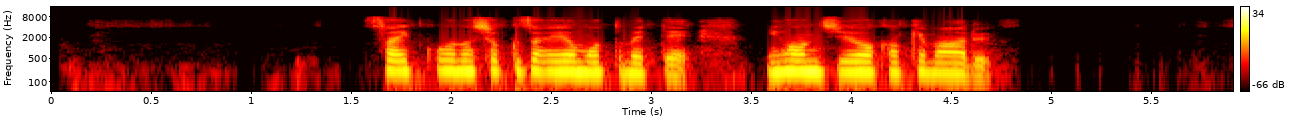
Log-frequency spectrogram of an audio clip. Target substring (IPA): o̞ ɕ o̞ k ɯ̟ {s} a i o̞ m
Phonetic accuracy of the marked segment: incorrect: z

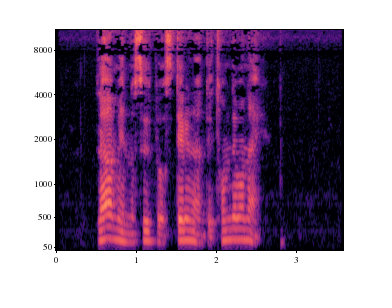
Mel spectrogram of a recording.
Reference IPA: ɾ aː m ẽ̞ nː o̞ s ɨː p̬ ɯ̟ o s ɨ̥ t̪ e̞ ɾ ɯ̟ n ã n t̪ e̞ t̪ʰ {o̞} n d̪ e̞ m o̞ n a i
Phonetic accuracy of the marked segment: incorrect: õ̞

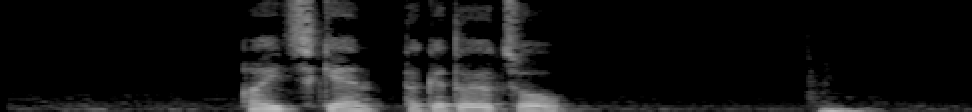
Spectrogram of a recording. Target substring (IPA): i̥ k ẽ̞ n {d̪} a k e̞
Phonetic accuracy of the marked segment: incorrect: t̪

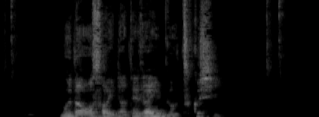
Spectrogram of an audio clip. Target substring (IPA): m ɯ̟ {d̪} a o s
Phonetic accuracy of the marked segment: correct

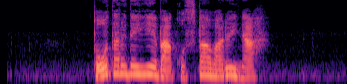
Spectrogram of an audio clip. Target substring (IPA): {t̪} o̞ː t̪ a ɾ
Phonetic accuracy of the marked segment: correct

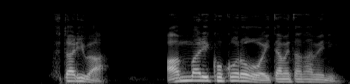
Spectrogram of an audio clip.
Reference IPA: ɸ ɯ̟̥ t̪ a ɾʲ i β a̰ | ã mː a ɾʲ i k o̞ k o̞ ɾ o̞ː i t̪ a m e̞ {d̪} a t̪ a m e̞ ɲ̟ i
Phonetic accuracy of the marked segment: incorrect: t̪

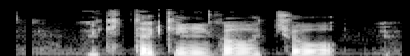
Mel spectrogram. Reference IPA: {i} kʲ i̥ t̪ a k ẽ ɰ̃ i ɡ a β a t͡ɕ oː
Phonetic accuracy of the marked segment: incorrect: a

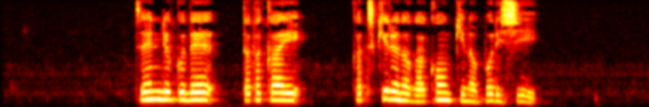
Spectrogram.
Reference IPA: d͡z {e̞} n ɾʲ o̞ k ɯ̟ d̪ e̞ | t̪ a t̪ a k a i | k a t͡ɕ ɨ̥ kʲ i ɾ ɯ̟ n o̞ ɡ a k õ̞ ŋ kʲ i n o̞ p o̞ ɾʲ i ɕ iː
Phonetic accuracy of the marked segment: incorrect: ẽ̞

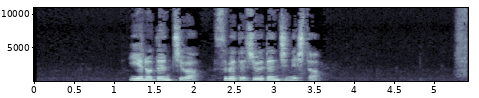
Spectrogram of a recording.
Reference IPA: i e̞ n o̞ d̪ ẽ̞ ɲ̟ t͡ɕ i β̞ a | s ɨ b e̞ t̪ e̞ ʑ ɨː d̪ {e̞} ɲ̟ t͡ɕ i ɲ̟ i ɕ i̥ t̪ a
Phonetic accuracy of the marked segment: incorrect: ẽ̞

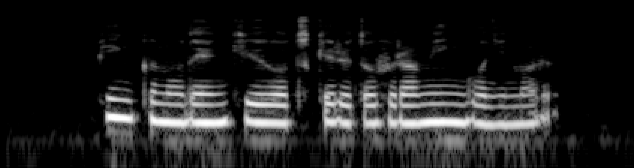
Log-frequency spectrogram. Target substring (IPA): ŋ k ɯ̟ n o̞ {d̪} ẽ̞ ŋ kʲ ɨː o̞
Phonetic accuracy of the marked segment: correct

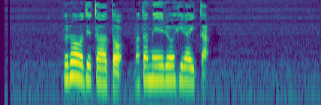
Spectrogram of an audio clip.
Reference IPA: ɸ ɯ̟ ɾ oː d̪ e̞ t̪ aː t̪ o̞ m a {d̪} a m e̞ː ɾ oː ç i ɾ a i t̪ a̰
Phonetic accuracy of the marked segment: incorrect: t̪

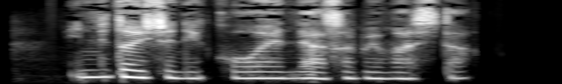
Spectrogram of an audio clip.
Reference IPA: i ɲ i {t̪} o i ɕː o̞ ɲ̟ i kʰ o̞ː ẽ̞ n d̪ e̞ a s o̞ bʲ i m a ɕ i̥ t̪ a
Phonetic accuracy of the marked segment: correct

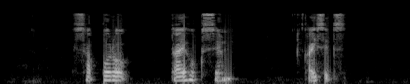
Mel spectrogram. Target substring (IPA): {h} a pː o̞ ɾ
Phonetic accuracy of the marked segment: incorrect: s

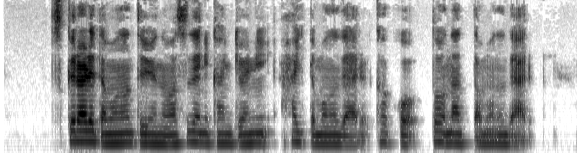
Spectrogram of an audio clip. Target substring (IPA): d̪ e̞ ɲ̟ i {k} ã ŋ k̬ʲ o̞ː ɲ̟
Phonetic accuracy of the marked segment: correct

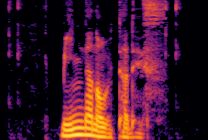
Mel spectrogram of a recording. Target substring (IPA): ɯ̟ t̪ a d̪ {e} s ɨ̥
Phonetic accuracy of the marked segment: correct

